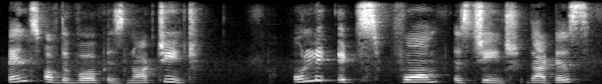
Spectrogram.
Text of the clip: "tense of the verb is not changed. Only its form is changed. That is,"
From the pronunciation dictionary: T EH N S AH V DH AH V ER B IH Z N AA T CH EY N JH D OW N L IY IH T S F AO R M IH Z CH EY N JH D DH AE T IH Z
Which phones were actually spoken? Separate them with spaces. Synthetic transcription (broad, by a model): T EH N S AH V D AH V ER B IH Z N AA T CH EY N JH D OW N L IY IH T S F AO R M IH Z CH EY N JH D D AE T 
